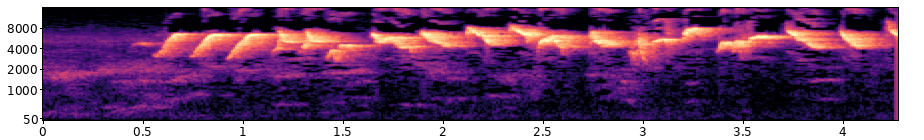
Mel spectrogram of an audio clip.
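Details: Mountain white-eye, called pleci montanus, singing loudly with an open beak as a lure for wild white-eyes: a fast, continuous run of high, sharp chirping notes, about four per second, over faint background noise.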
